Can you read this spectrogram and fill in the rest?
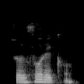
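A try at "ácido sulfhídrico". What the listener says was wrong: no, la terminación es hídrico. Sulfídrico. Tiene que haber terminación hídrico, sulfídrico.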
